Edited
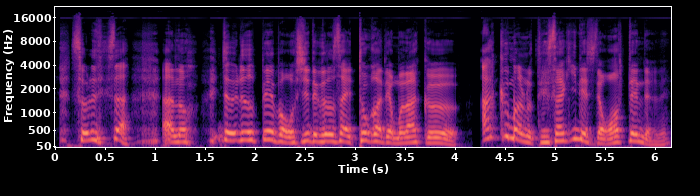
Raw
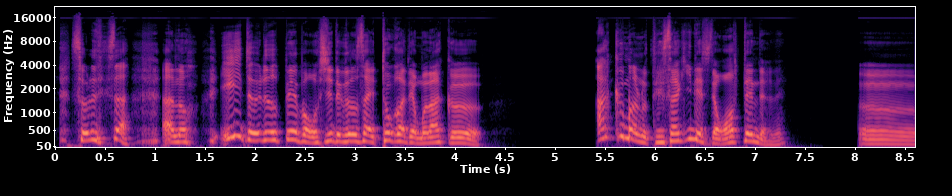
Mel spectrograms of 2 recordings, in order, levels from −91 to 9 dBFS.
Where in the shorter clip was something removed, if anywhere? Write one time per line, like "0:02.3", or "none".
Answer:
0:01.6
0:04.2

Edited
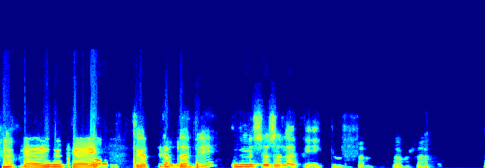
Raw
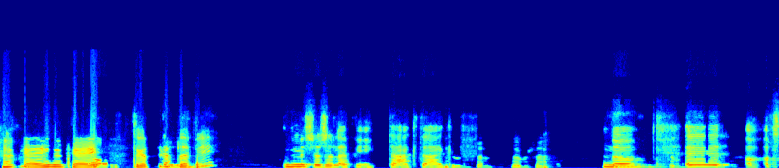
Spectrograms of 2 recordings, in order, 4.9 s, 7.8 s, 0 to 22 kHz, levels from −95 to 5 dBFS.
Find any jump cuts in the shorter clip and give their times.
0:02.2
0:03.3

